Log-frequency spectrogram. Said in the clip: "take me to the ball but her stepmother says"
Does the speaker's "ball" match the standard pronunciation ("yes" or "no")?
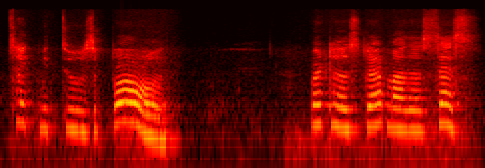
no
